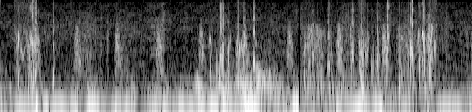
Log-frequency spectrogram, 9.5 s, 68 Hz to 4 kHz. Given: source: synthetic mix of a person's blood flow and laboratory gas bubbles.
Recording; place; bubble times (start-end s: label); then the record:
Doppler ultrasound of blood flow; subclavian vein
0.27-0.78 s: bubbles
1.03-1.11 s: bubbles
4.16-4.25 s: bubbles
4.29-4.62 s: bubbles
4.69-4.95 s: bubbles
5.02-5.12 s: bubbles
6.04-6.50 s: bubbles
6.53-6.68 s: bubbles
6.98-7.11 s: bubbles
7.14-7.62 s: bubbles
7.70-7.79 s: bubbles
7.95-8.73 s: bubbles
From the record:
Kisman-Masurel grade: 332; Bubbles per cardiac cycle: rolling drumbeat, 9 or more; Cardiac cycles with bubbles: 50 to 99%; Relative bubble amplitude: moderate (0.250 to 0.450); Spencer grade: 3 (all of the cardiac periods contain showers or single bubble signals, but not dominating or overriding the cardiac motion signals); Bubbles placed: anywhere in the cardiac cycle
